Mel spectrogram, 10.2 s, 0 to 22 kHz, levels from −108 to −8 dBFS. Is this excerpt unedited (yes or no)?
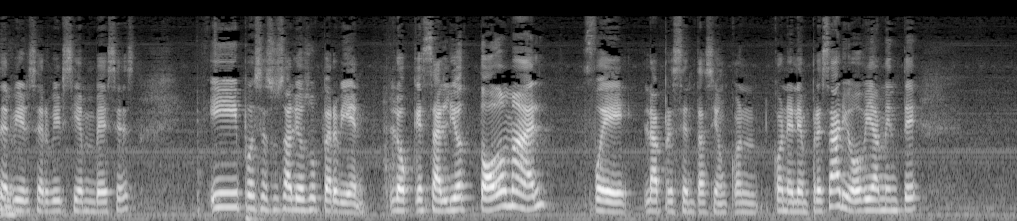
yes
